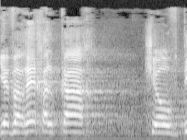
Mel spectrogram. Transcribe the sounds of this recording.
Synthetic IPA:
jevaʁeχalkaχ | ʃeovd

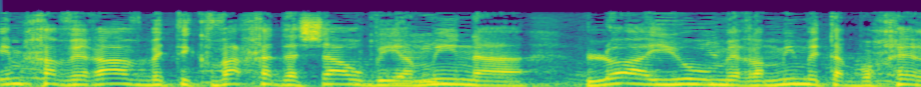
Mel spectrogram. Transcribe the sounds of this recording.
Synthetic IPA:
imχave̞ʁavbetikvaχad̪aʃaubejamina | lo̞ajume̞ʁamime̞t̪abo̞χe

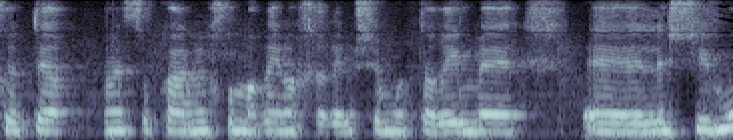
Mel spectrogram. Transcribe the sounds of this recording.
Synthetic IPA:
jo̞te̞mesukanmiχomaʁimaχe̞ʁimʃemutaʁim | le̞ʃimu

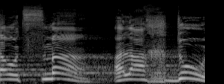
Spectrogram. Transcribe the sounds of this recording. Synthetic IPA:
aot͡sma | alaːχd̪u

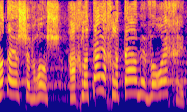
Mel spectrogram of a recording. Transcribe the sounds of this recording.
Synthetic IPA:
ot̪ajoʃe̞vʁo̞ʃhaːχlataiaχlatame̞vo̞ʁeχet̪

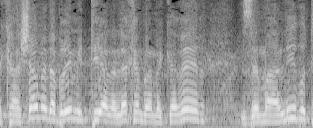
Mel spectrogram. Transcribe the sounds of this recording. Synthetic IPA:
kaːʃeʁme̞d̪abʁimit̪ialaleχe̞mvamekaʁeʁ | zemaːlivot̪

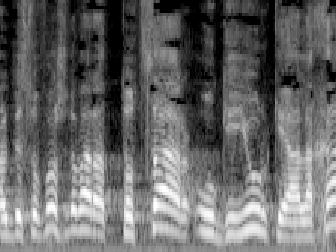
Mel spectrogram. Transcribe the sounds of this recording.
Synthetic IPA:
albeso̞fo̞ʃeld̪avaʁhat̪o̞t͡saʁhuɡijuɾkealaχa

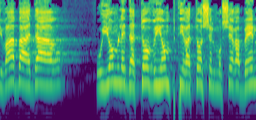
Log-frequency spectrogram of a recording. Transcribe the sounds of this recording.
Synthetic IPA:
ivabeːdaʁ | hujo̞mle̞d̪at̪o̞vejo̞mpt̪iʁat̪o̞ʃe̞lmo̞ʃe̞ʁabe̞n

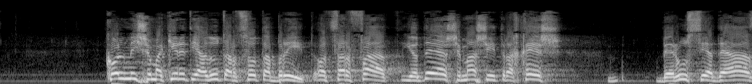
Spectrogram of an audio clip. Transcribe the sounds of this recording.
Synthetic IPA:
ko̞lmiʃemakiɾet̪jaːd̪ut̪aʁt͡so̞t̪habɾit̪ot͡saʁfat̪jo̞d̪e̞aʃemaʃeit̪ɾaχe̞ʃ | beɾusjad̪ea

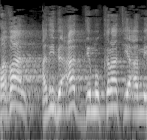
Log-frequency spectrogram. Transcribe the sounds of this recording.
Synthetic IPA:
avalanibeʔat̪̚d̪emokɾat̪jaami

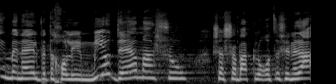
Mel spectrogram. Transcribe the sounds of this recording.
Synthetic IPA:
me̞nae̞lbet̪aχo̞limːijo̞deamaʃu | ʃeaʃabat̪lo̞ʁot͡seʃenad̪a

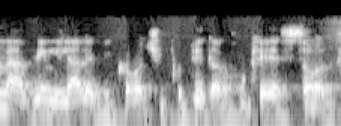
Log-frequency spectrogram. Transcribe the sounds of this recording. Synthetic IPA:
meavimilalebiko̞ʁet̪ʃiput̪it̪alχukejeso̞d̪

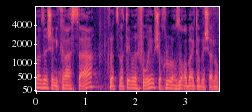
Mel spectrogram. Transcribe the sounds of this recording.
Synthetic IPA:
mazeʃe̞nikʁaːsaa | lat͡svatimʁefuimʃejaχlulaχzo̞ʁabajtabe̞ʃa̰lo̞m

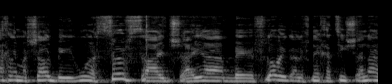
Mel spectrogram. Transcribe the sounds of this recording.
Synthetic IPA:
aχlemaʃalbeiʁuasefsajdʃeajabeflo̞ʁidalifnejχat͡siʃana

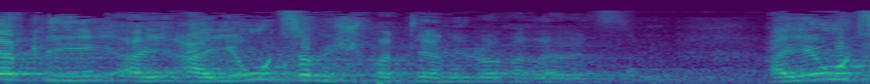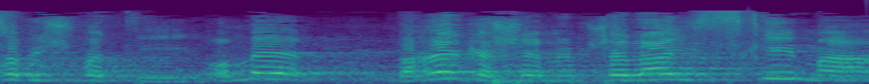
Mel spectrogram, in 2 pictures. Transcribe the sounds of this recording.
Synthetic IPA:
et̪liaajeut͡shamiʃpatianilo̞niʁeet | hajeut͡shamiʃpat̪io̞me̞ʁbeʁeɡaʃeame̞mʃalaiskima

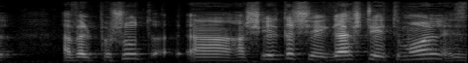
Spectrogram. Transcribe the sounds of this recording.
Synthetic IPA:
l | ʔavalpaʃut̪aːʃilt̪aʃeeɡaʃt̪iet̪mo̞lz

